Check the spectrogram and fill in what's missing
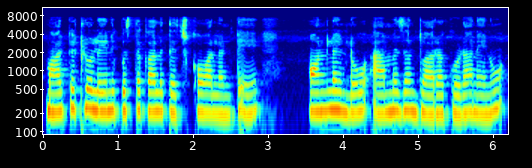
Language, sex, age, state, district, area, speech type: Telugu, female, 18-30, Andhra Pradesh, Kadapa, urban, spontaneous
